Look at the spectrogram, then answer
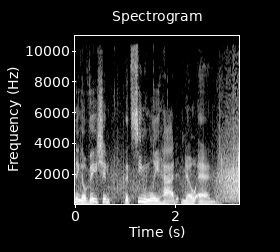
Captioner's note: applause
